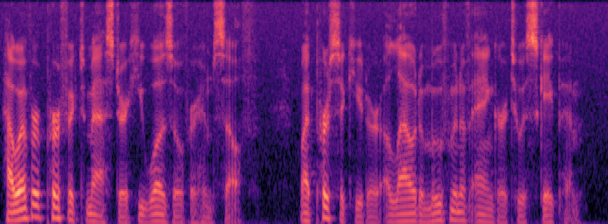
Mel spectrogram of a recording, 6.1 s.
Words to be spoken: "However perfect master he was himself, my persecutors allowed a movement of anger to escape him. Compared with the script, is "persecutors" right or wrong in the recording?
wrong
